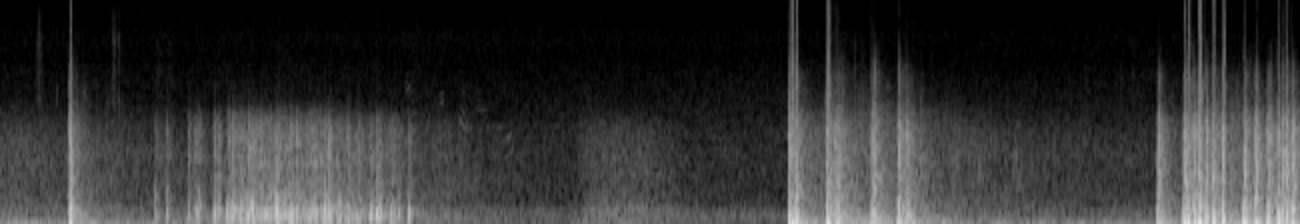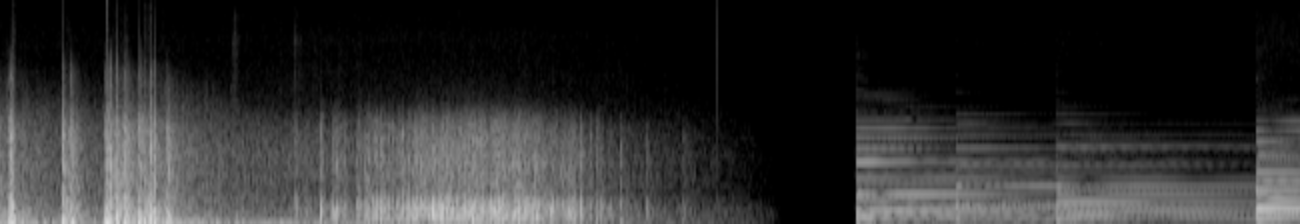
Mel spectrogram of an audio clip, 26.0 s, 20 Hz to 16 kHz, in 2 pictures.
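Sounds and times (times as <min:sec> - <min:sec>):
fireworks banging: 0:00.0 - 0:04.9, 0:07.9 - 0:10.9, 0:11.5 - 0:20.2
rumble with fine crackle: 0:00.0 - 0:20.5.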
